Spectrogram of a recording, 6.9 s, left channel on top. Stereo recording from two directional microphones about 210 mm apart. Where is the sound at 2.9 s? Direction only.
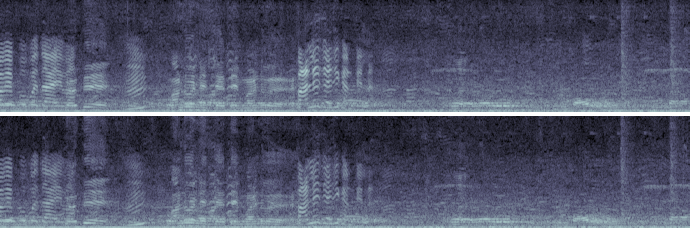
5° right (ahead or behind).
